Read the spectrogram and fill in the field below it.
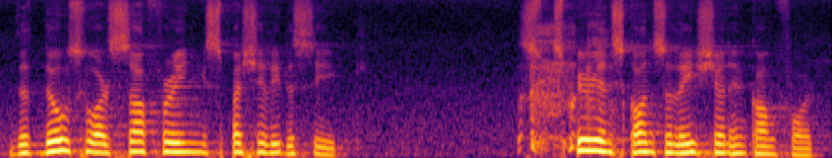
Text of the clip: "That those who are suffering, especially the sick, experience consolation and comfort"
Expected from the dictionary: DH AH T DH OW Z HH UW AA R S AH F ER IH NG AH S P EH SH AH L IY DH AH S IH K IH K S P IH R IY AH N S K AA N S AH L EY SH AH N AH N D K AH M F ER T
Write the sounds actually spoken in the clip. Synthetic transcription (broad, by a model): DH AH T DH OW S HH UW AA R S AH F ER IH NG AH S P EH SH AH L IY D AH S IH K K S P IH R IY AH N S K AA N S AH L EY SH AH N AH N K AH M F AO T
